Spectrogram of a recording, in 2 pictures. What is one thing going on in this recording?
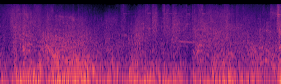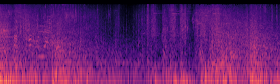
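Fiery spell blasts whoosh and crackle in quick succession.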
